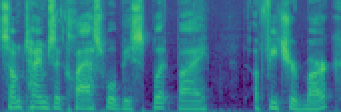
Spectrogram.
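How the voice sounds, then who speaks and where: Speaking at a moderate pace, a man with an American accent has a somewhat breathy voice at a medium pitch. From upstate New York. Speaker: car show organizer. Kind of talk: radio interview.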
